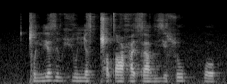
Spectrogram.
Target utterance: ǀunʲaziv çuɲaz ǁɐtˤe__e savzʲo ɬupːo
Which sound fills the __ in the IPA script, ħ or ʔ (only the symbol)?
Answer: ħ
